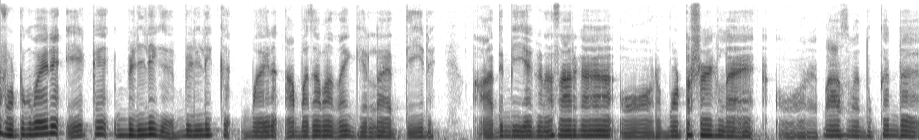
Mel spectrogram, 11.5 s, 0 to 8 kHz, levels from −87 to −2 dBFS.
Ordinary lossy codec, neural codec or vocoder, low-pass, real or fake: none; vocoder, 22.05 kHz, 80 mel bands, Vocos; 7.2 kHz; fake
